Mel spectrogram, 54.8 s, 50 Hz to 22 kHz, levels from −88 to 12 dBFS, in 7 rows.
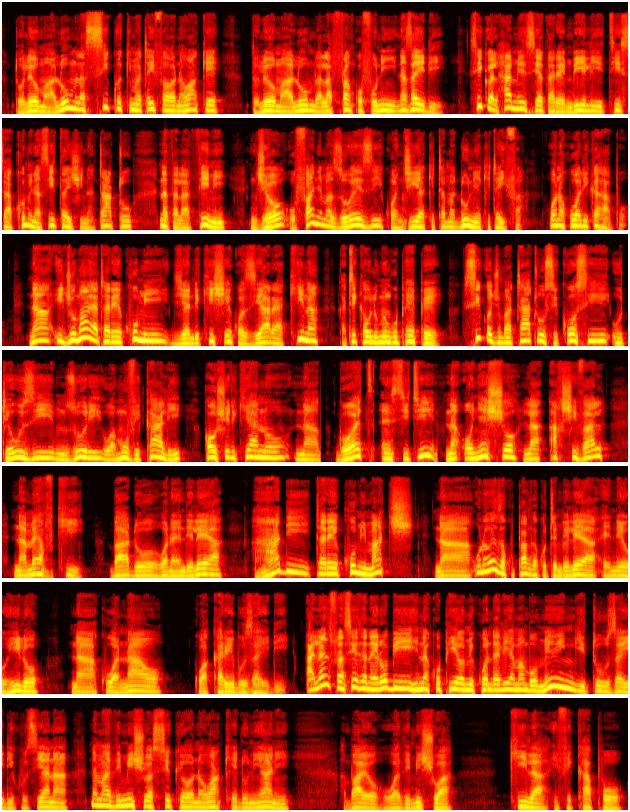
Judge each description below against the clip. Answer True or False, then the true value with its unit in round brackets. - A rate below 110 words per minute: False (115 wpm)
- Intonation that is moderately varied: False (5.8 semitones)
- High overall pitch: False (145 Hz)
